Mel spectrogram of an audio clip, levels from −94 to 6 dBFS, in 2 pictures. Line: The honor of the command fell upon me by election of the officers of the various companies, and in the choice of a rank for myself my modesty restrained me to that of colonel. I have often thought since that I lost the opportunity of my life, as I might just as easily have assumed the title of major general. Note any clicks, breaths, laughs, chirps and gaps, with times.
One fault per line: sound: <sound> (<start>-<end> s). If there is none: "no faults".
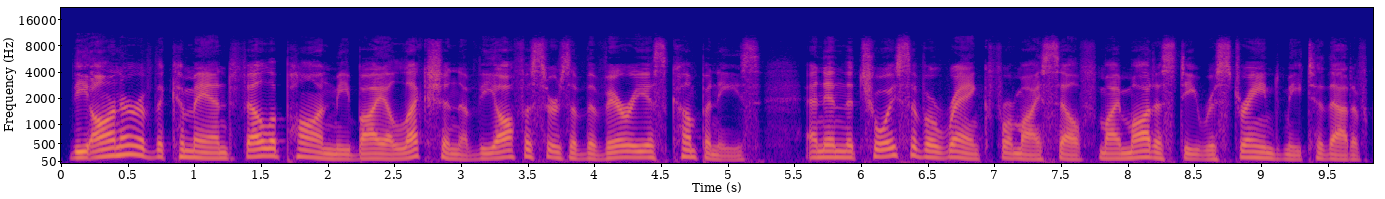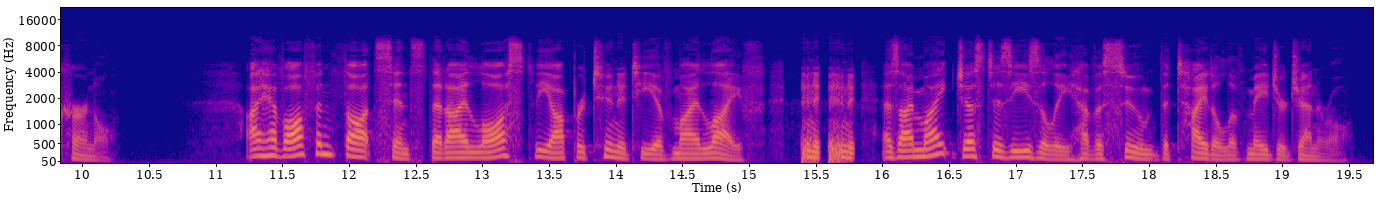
sound: laugh (15.4-15.8 s)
